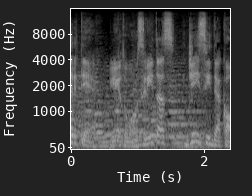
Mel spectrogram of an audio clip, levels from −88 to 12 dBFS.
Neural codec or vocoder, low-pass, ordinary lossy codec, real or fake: none; 14.4 kHz; AAC, 48 kbps; real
